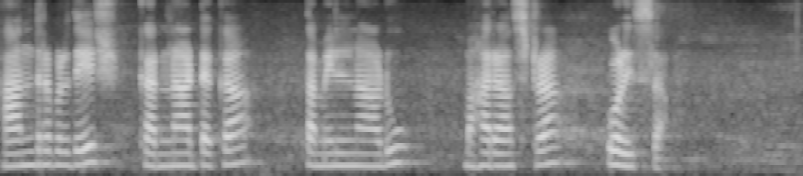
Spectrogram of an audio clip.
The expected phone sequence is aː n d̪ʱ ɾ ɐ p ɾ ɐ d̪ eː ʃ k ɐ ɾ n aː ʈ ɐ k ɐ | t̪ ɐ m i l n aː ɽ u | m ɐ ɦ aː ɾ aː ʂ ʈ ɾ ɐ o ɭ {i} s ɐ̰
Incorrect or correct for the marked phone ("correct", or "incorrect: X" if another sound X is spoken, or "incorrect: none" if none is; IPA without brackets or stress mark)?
correct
